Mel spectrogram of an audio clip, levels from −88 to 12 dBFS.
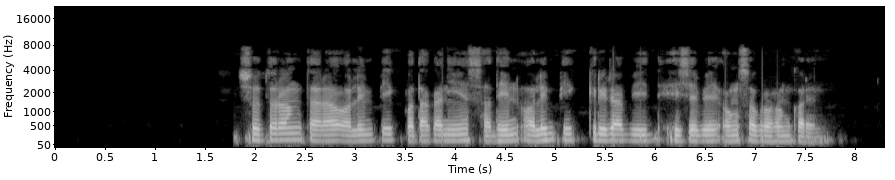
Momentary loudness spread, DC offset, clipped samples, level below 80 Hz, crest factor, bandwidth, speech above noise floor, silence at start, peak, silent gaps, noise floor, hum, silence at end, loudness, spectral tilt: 6 LU; under 0.1%; under 0.1%; -54 dBFS; 16 dB; 8 kHz; 72 dB; 1.8 s; -2 dBFS; none; -88 dBFS; none; 0.55 s; -17 LUFS; -6.5 dB/octave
